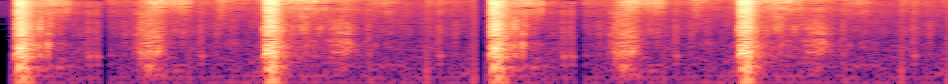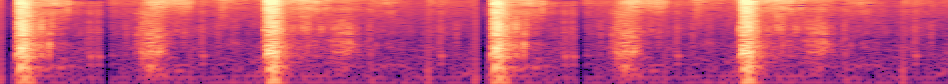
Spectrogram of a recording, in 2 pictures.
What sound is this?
walking on the gravel
earth, footstep, footsteps, gravel, ground, sand, steps, walk, walking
